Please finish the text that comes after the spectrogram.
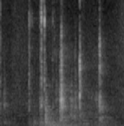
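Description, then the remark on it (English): A run of sharp metallic clicks and clunks, like a key turning in a lock and a latch releasing, followed by a door being eased open, fairly quiet; a man unlocking the door of the Museum of Memories down a tiny alleyway. “unlocks a door to the past.”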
